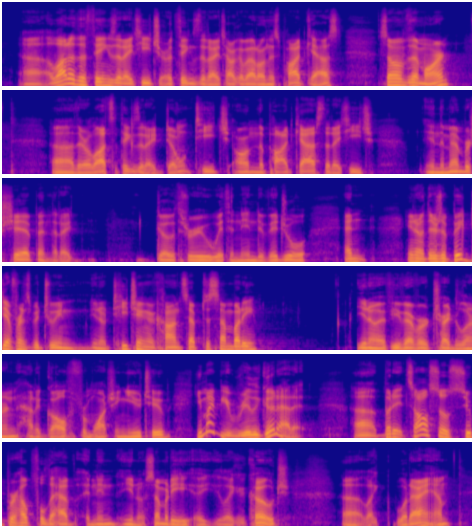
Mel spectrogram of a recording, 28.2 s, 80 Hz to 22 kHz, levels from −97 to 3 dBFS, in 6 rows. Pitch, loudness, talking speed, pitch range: 130 Hz, -28 LUFS, 230 wpm, 100-165 Hz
